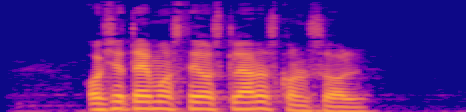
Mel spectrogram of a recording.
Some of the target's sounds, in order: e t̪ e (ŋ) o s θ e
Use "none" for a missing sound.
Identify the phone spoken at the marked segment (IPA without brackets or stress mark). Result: m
